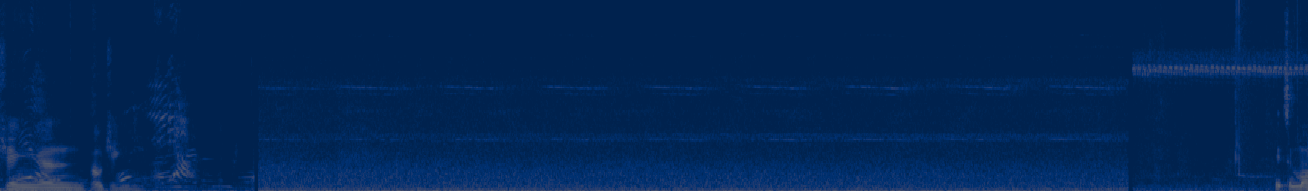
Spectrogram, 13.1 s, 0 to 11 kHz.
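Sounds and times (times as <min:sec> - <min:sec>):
faint high insect tones: 0:02.6 - 0:13.0
high-pitched insect drone: 0:02.6 - 0:13.0.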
